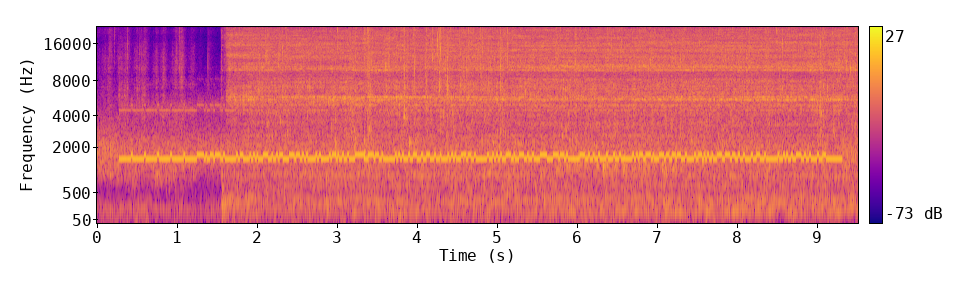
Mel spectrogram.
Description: RTTY (45.45 baud, 170 Hz shift), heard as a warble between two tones, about 1600 Hz centre, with radio static, a narrow filter and the noise of a restroom. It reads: BYNB XXD5 YWW6 JAA9 N1SH LKRA 2JA2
